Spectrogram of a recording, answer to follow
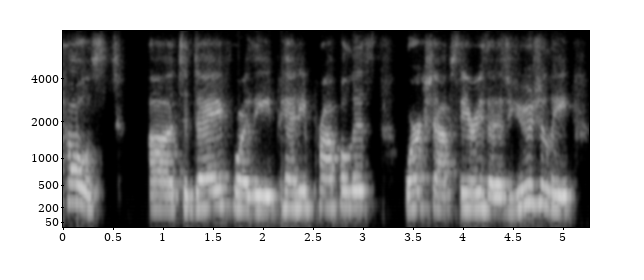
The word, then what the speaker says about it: Petty Propolis: i didn't get pronounced i kept saying pretty populous and i was like that's not right petty propolis it's like a little bit of a tongue twister um tawanna's so smart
